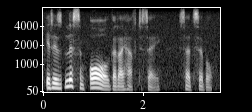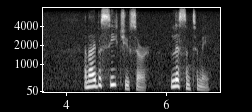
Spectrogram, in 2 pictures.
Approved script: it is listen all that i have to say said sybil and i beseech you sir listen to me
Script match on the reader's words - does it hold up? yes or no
yes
